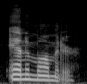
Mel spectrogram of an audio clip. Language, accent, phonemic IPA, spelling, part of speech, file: English, US, /ænɪˈmɑmətɚ/, anemometer, noun, En-us-anemometer.ogg
- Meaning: An instrument for measuring and recording the speed of the wind, a windmeter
